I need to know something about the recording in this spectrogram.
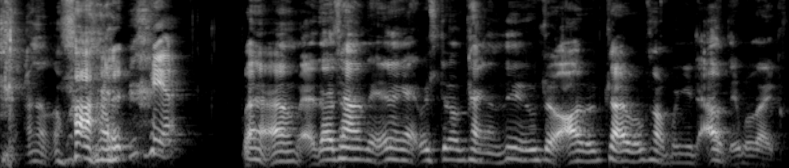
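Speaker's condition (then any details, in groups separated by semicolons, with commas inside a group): Cerebral palsy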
